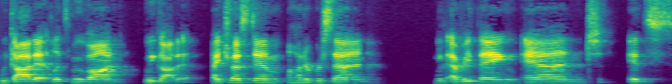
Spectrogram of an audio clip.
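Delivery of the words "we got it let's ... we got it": usual speaking voice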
